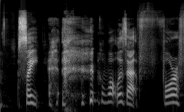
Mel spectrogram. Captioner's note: laughs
